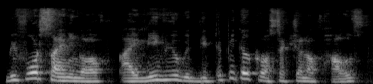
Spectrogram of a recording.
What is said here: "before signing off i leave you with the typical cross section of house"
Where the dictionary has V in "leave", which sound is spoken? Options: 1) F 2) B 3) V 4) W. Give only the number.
3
